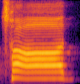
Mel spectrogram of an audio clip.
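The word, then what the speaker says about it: صاد: এভাবে প্রথমে ছ ছ এবং দছদ ছদ একটু টান দিয়ে বলতে হবে ছ আচ্ছা তাহলে হ্যা বুঝতে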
